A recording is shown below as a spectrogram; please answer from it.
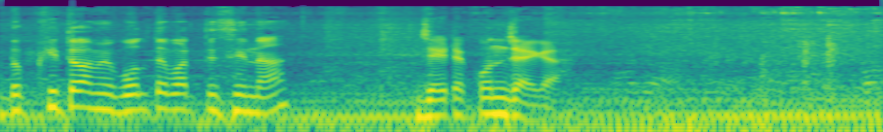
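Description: Street noise: people talking for the first second and a half and again about two seconds in, over a steady low motor hum.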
